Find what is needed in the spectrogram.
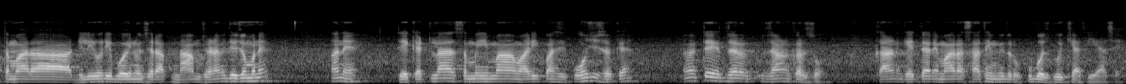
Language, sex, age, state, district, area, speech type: Gujarati, male, 30-45, Gujarat, Rajkot, rural, spontaneous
